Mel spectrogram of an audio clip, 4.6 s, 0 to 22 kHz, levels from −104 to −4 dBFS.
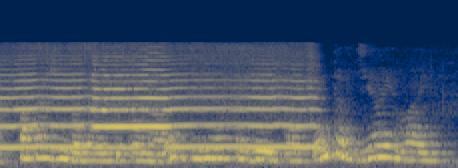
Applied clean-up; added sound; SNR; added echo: none; Wind instrument, woodwind instrument; 1 dB; reverberation time 0.6 s.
